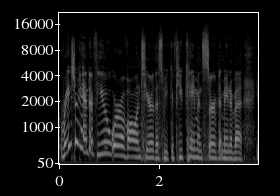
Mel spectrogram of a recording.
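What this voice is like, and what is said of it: Hoarse voice. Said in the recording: “I know all of your voices are probably hoarse like mine”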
